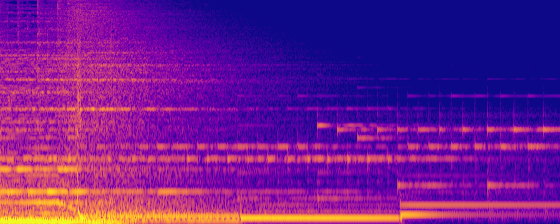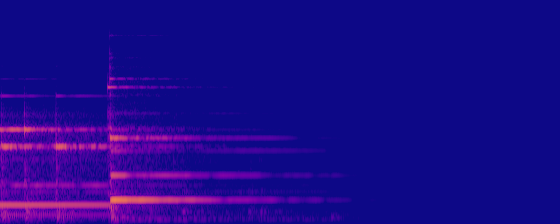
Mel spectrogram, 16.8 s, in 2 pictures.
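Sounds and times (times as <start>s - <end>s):
epic background music for videos and trailers: 0.0s - 5.1s.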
